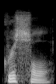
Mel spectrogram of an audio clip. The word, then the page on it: gristle: American English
